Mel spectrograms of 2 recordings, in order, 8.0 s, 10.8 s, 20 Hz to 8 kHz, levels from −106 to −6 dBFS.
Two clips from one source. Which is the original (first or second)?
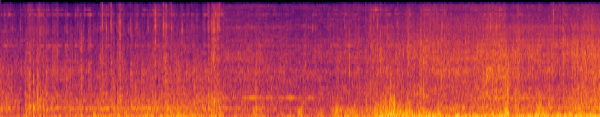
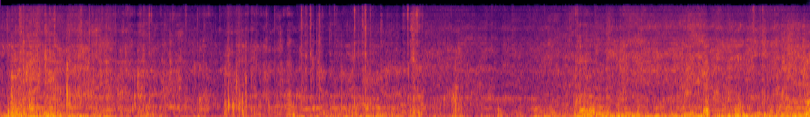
first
